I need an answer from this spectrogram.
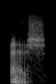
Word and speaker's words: Ash: Ash. Not Ashar but Ash.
